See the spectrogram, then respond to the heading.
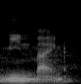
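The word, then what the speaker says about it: Minh Mạng: His name was Mihnmang, so I think it's pronounced Mean Mang. Correct me if I'm wrong.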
